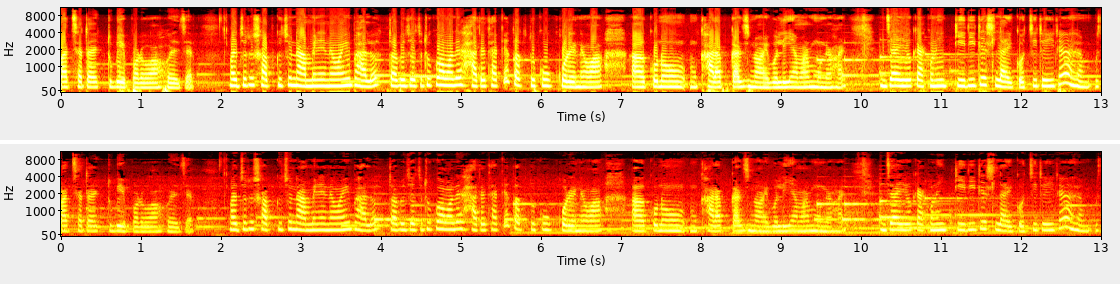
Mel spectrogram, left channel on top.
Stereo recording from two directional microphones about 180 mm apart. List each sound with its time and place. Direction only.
0.0 s speech: 45° left (ahead or behind)
8.1 s speech: 45° left (ahead or behind)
